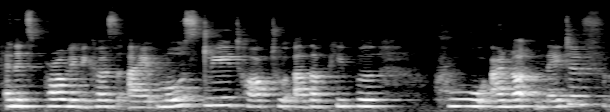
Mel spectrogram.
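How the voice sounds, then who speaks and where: A woman with a noticeable German accent talks casually to her viewers, her voice sitting a little high. She chats along with plenty of fillers and a slightly self-conscious manner. The room around her rings with heavy echo. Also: measured pace. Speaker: fitness vlogger. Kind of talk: casual vlog to camera. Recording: very echoey room.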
